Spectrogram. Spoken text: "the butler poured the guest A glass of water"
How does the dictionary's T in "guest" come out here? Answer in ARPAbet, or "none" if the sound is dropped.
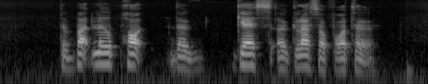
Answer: none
